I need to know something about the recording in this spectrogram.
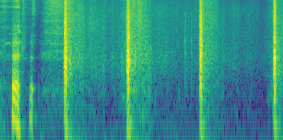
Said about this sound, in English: Yeah, I will I will do a punch on myself, but I won't hurt myself. I try not to hurt myself.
